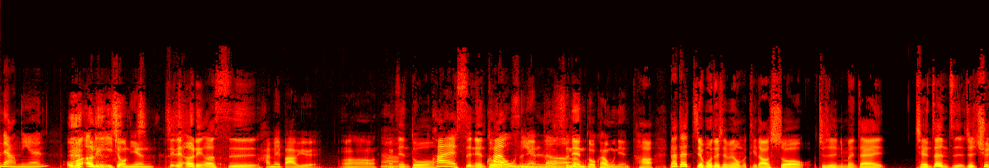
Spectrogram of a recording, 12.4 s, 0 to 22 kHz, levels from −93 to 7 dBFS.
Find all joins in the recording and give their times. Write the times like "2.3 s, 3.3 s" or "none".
5.0 s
